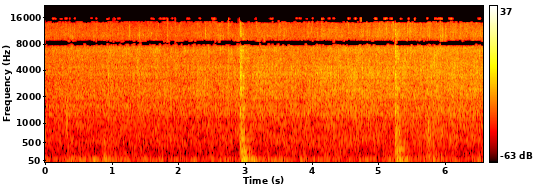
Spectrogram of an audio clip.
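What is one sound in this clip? Pieces of fish drop into a frying pan with soft thuds.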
